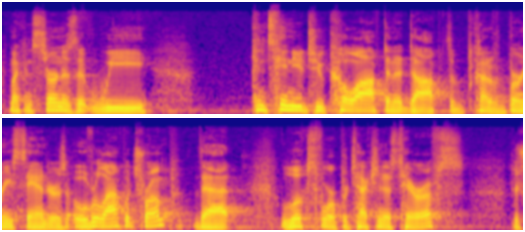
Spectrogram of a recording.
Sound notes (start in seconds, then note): none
